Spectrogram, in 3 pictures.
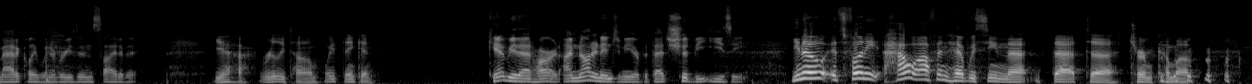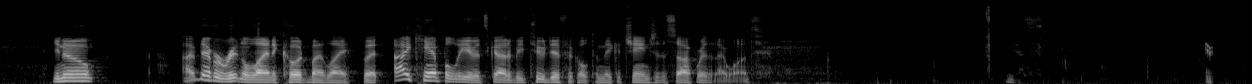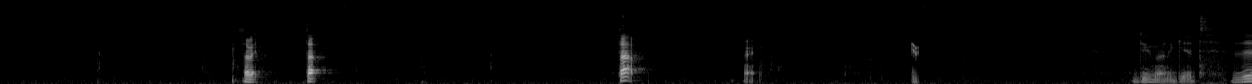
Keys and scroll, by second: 1.0 u, 4.0 space, 8.8 u, 10.5 u, 12.8 v, 21.3 u, 24.5 u, 26.5 space, 28.1 Home, 28.2 Home, 28.4 Home, 28.5 Home, 29.7 Home, 30.4 space, 34.1 u.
